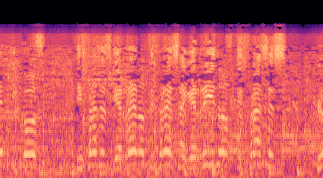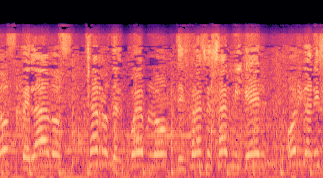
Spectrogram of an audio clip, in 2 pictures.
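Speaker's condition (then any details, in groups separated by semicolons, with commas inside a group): No condition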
